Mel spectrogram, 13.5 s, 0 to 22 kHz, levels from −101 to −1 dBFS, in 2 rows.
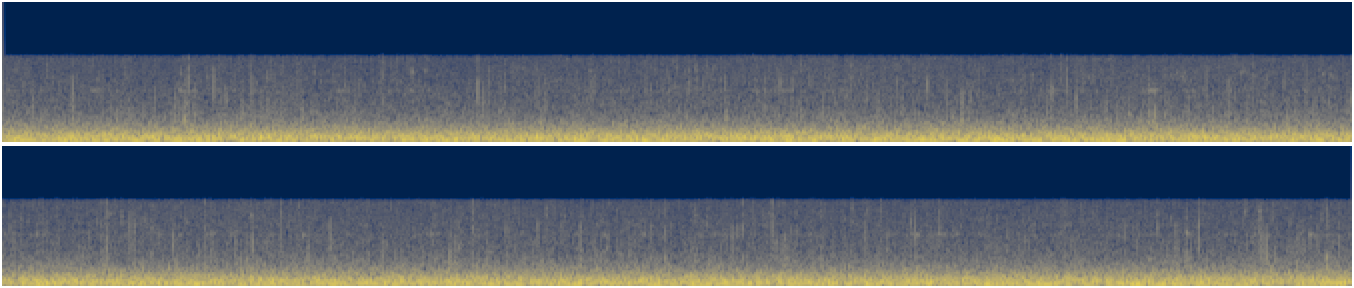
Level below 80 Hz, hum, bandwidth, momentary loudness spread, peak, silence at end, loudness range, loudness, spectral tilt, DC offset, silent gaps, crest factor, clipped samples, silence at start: -28 dBFS; none; 4.5 kHz; 1 LU; -8 dBFS; 0 s; 1 LU; -22 LUFS; -10.5 dB/octave; under 0.1%; none; 12 dB; under 0.1%; 0 s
